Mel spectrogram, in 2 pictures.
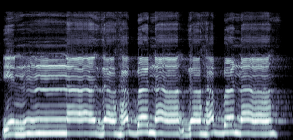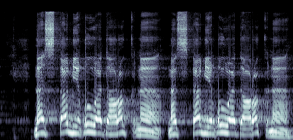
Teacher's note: Jadi qafnya ini pendek, langsungkan ke wawu. Kemudian wa tarakna, jangan lupa kaf ini mempunyai sifat hamas yang dia itu ketika kita sukun itu ada hembusan nafas sedikit.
